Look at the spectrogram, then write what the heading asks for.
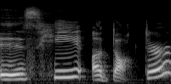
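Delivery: pitch climbing upward on "doctor". Demonstrating intonation for learners, with rising question intonation. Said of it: "the intonation goes up".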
